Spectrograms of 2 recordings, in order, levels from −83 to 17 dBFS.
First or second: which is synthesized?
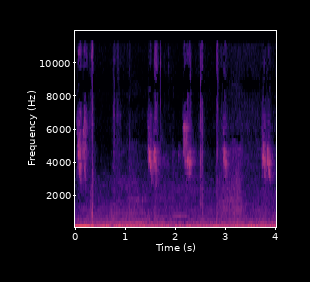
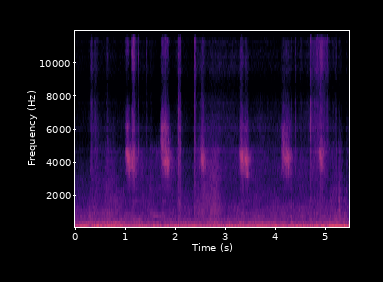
second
